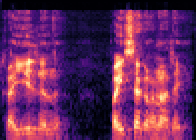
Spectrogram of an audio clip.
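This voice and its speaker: A man's voice: medium pitch, level tone, normal speed, natural voice. A man voicing a small frightened boy who pleads tearfully with his grandmother.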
